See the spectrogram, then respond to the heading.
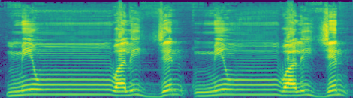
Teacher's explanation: यहां वाव पे भी जब इदगाम किया है तो गुना भी साथ हुआ है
